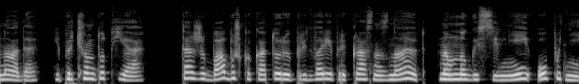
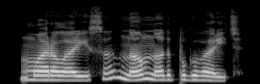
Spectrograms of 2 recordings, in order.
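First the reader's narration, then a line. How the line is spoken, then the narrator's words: Solemn declaration. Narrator (Russian): торжественно заявил Альфред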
